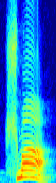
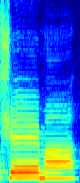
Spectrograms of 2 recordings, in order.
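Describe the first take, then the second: First: The first vowel is very short, nearly dropped. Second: The first vowel is a full vowel. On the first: The speaker calls it right. "The word is Shema" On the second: The speaker calls it wrong. "It is not Shema"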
